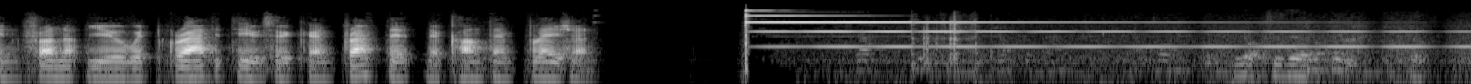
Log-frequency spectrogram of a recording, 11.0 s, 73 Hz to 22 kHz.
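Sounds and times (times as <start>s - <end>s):
speech: 0.2s - 4.6s, 9.3s - 10.0s
bell struck and ringing with a bright sustained tone: 5.6s - 11.0s.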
